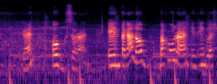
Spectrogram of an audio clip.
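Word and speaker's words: ugsuran: So instead of U, it's O.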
